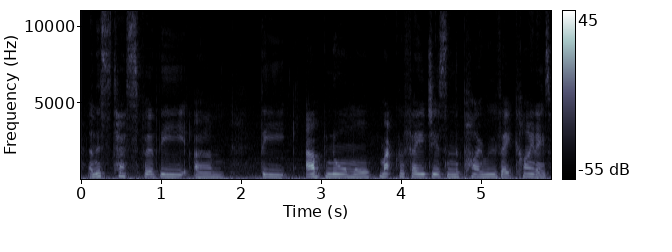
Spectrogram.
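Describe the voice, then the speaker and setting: British woman, middle-aged, low voice, informal interview guest who explains at length, faint background noise. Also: a little mellow, low-quality recording.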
